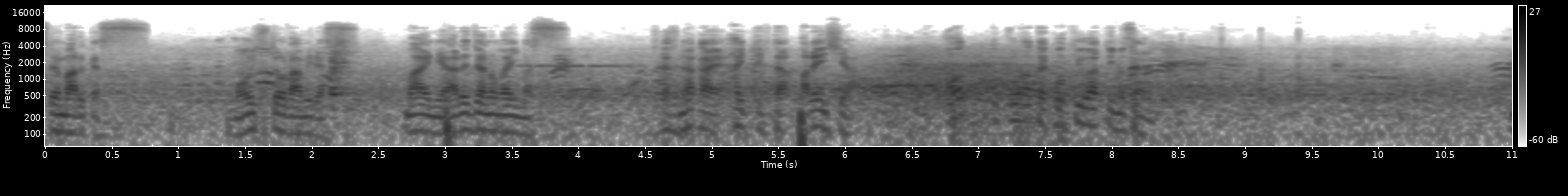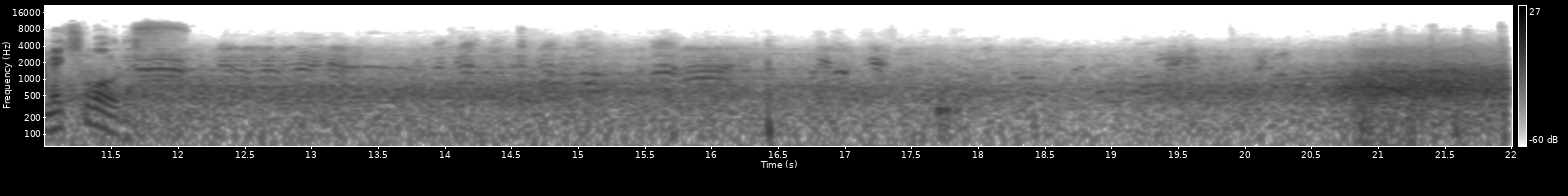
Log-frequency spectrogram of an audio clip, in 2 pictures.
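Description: A large stadium crowd murmurs and cheers steadily outdoors.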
